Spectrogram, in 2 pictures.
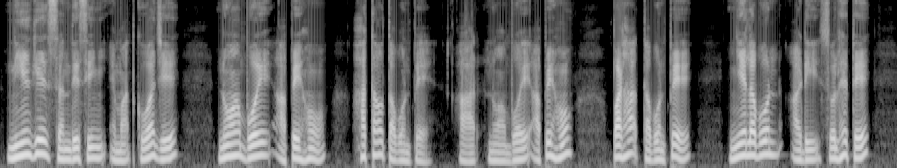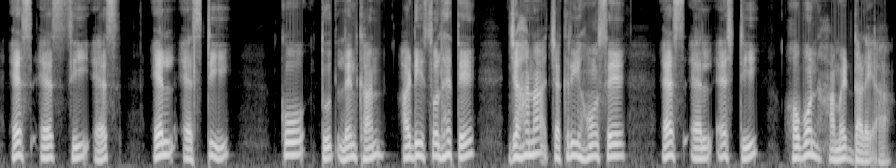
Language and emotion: Santali, neutral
